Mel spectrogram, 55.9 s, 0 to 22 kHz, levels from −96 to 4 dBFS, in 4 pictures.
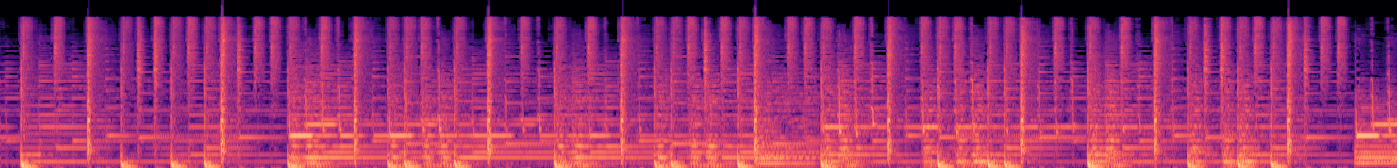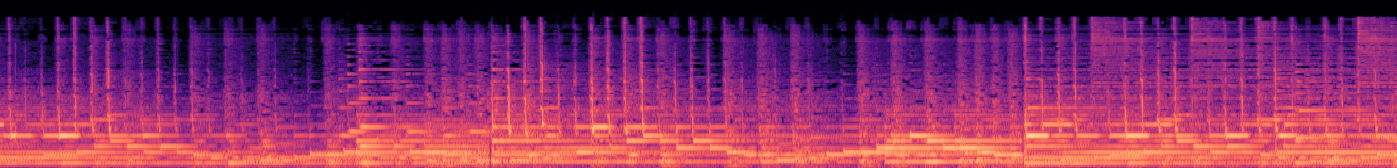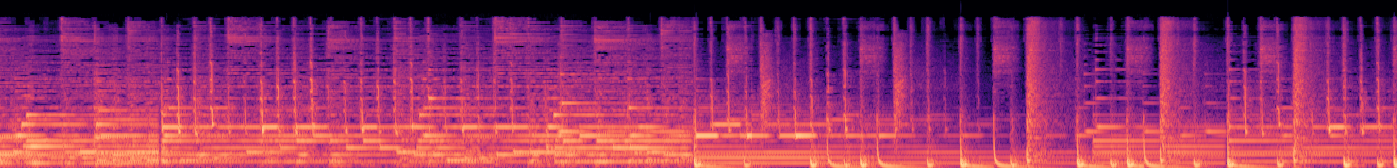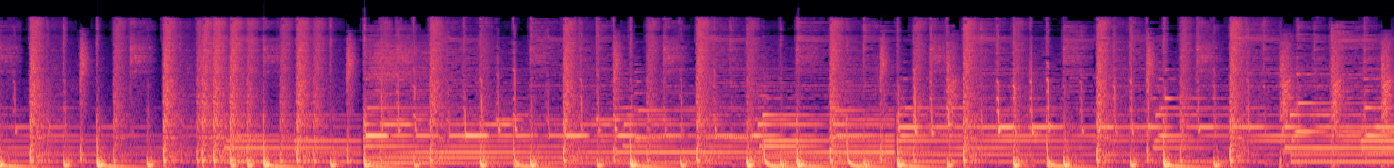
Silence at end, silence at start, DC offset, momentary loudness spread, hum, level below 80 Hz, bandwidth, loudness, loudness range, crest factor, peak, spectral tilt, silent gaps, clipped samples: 0 s; 0 s; under 0.1%; 7 LU; none; -26 dBFS; 15 kHz; -16 LUFS; 4 LU; 16 dB; 0 dBFS; -5 dB/octave; none; under 0.1%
